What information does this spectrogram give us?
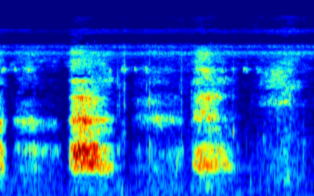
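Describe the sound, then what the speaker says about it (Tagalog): A person pants heavily and out of breath in a dark, horror-themed setting, with a few loud gasping breaths separated by quieter, raspy inhales and no talking. "Ayan, hinihingal ako."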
